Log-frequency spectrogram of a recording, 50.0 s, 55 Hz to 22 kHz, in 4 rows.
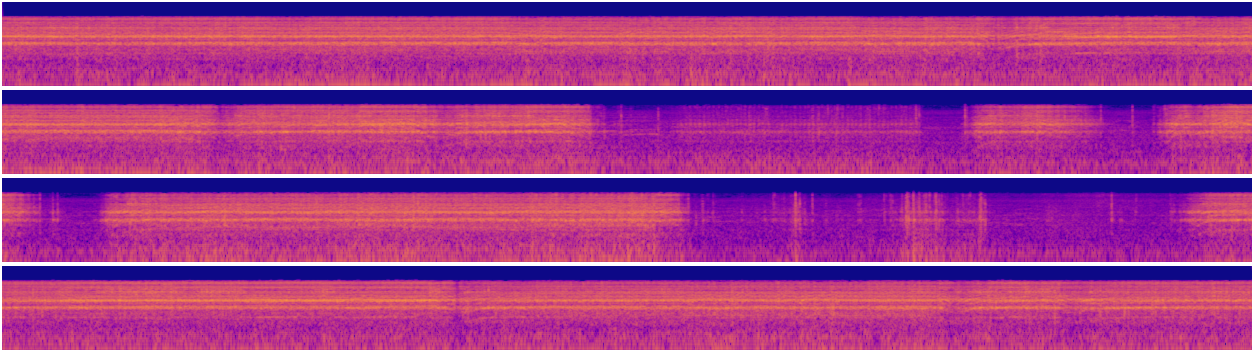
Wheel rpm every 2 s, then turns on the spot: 160, 160, 160, 160, 160, 140, 160, 130, 140, 40, 20, 50, 30, 120, 160, 140, 10, 10, 60, 160, 160, 150, 160, 140, 140.
18-22 32-36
